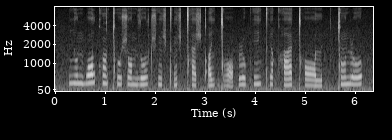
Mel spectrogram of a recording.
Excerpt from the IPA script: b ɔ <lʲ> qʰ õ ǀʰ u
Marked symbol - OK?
no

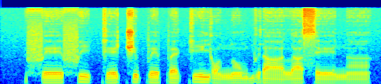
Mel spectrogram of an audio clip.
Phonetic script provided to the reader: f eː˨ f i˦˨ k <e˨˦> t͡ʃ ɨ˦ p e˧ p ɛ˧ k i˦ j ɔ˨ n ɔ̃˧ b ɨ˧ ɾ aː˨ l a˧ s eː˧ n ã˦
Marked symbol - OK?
yes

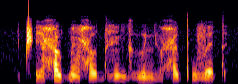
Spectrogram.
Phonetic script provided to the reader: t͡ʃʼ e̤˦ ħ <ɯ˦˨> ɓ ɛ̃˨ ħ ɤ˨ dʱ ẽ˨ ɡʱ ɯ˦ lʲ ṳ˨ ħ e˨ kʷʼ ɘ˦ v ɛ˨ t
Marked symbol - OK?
yes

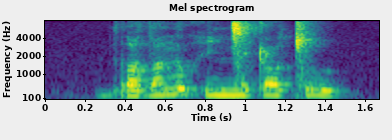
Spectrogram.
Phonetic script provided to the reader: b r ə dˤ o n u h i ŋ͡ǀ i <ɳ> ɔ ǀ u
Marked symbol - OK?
no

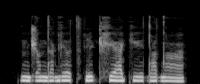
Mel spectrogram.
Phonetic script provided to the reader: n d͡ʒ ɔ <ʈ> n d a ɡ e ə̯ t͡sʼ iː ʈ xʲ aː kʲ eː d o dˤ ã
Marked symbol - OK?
no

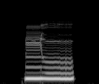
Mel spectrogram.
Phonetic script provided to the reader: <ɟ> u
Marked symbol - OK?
no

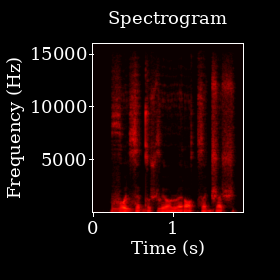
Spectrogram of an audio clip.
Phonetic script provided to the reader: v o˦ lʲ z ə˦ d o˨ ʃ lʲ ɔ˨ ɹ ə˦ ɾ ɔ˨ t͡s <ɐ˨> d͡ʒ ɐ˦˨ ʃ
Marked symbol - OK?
yes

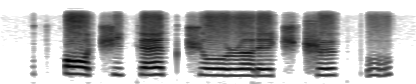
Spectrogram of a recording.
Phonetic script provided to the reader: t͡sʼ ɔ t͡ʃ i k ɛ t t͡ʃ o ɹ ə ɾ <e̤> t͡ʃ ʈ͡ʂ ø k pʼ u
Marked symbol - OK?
no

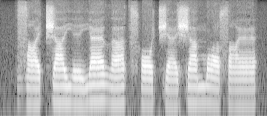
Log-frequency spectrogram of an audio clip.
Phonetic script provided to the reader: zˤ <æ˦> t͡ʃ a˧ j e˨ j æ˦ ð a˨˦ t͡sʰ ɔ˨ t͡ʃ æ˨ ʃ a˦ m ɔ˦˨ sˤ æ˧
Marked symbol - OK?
no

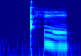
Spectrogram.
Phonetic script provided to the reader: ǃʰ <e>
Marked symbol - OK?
no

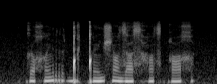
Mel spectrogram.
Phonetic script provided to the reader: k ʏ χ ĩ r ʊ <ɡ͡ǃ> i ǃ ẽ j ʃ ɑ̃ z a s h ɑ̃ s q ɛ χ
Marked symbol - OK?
yes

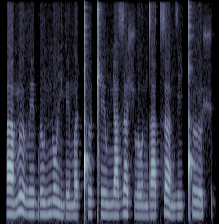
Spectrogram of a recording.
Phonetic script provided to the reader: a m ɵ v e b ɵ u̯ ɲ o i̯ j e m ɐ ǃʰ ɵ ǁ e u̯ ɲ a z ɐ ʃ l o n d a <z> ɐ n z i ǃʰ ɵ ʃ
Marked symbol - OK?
no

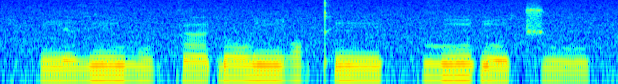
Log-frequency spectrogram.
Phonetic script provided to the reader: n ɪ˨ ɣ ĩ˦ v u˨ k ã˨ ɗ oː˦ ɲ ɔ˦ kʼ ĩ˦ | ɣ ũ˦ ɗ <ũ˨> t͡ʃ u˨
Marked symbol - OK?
yes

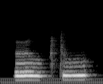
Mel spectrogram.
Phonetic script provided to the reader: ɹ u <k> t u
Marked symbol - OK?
yes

